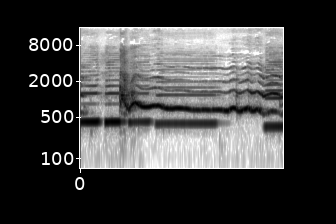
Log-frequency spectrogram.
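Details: A poodle howls along to "What a Wonderful World", a long wavering tone that slides and bends over a steady note.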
